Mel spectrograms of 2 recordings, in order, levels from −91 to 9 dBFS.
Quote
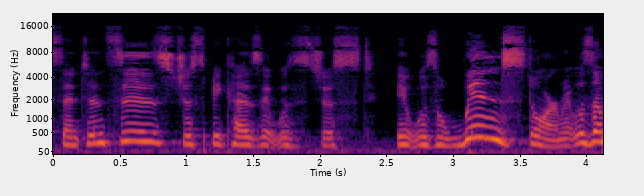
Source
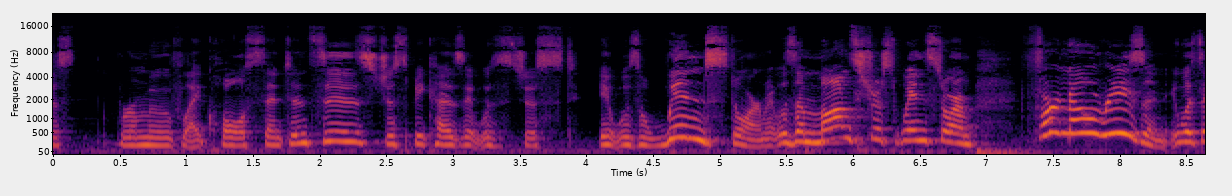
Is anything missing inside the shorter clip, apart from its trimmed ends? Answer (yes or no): no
